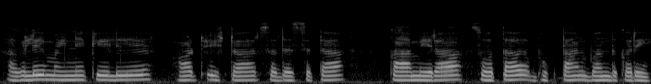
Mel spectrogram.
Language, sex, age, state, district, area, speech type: Hindi, female, 30-45, Uttar Pradesh, Varanasi, rural, read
